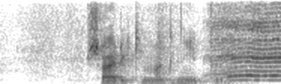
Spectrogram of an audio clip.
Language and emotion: Russian, neutral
